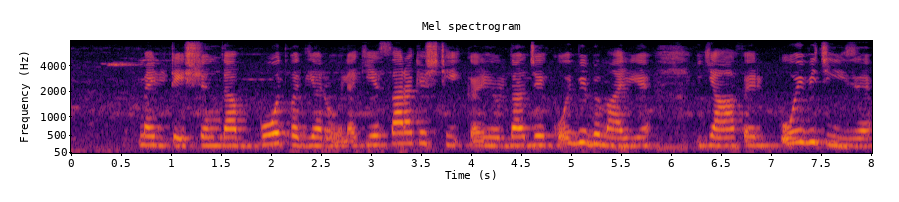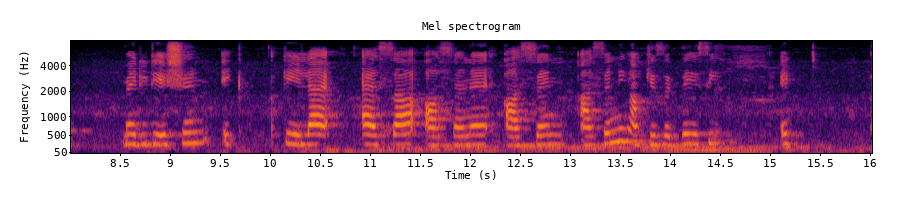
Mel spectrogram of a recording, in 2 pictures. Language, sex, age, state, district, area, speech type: Dogri, female, 18-30, Jammu and Kashmir, Jammu, urban, spontaneous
